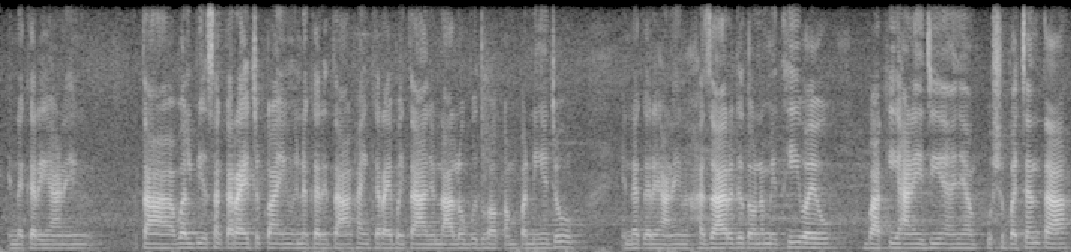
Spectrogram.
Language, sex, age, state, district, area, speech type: Sindhi, female, 45-60, Madhya Pradesh, Katni, rural, spontaneous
